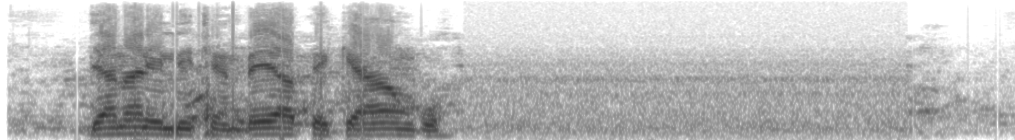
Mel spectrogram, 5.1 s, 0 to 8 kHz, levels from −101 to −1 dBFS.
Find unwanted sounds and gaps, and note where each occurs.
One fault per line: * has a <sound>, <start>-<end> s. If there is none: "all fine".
all fine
